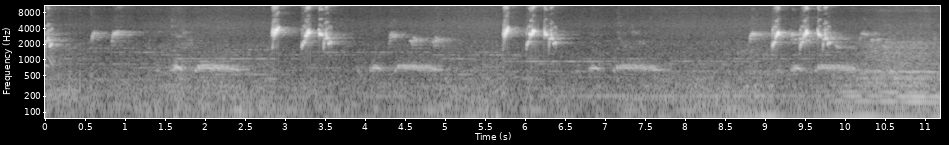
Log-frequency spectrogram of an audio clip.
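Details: Young caged red-whiskered bulbul giving a simple song style suited for other young birds to copy: three sharp bursts of clustered, bright chirping notes about three seconds apart, each followed by short whistles, over a soft low cooing in the background.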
